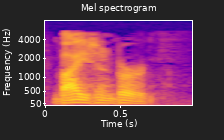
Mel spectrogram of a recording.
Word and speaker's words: Weinsberg: I've entitled it "The Wives of Weisenberg," Weinsberg in German. W is pronounced as a V, Weisenberg.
